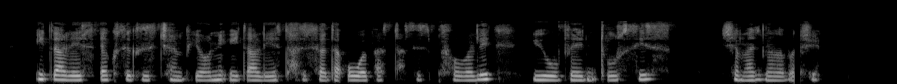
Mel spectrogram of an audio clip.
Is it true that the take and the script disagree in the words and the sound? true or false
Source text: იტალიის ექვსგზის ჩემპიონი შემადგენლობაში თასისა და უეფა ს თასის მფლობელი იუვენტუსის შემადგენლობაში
true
